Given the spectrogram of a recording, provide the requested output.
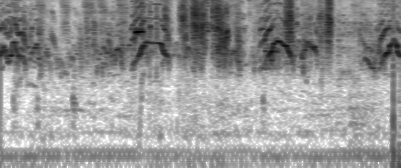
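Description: Budgerigars chatter in a busy mix of warbles, squeaky chirps and harsh scratchy notes.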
